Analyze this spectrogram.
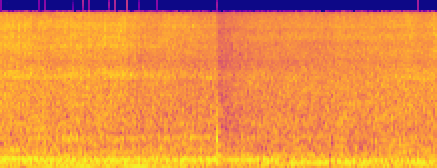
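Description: A Honda Civic sedan's engine and exhaust as the car drives slowly past: a loud, steady low drone whose pitch shifts slightly as it goes by.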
